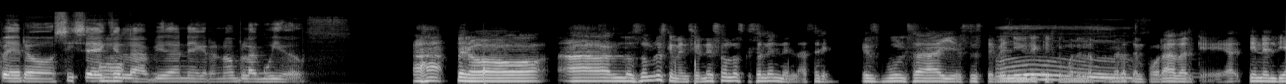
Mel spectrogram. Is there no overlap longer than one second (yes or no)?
no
